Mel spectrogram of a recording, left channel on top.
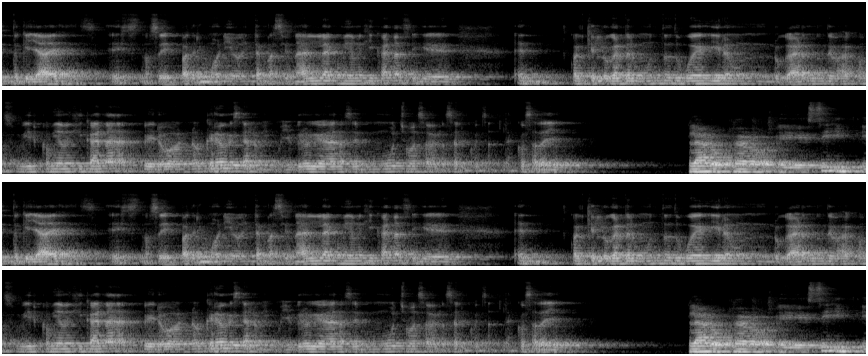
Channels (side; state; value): both; identical; correlation 1.00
